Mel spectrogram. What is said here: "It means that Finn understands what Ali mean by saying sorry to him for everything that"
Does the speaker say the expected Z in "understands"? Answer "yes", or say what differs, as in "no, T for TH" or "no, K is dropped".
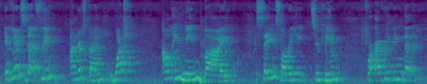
no, Z is dropped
